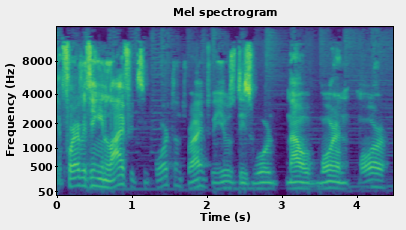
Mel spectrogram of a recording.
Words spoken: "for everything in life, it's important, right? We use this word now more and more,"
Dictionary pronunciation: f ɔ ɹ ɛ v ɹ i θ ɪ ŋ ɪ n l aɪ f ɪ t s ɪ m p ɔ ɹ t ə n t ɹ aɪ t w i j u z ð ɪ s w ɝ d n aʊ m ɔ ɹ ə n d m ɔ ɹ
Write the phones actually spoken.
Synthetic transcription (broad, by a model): f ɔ ɹ ɛ v ɹ i θ ɪ ŋ ɪ n l aɪ f ɪ t s ɪ m p ɔ ɹ t ə n t ɹ aɪ t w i j u z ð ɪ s w ɝ d n aʊ m ɔ ɹ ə n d m ɔ ɹ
